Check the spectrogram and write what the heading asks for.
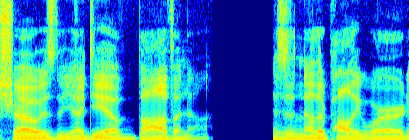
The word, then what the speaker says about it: bhavana: about on this show is the idea of bhavana this is another poly word it's spelled b-h-a-v-a-n-a bhavana and it means cultivation so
